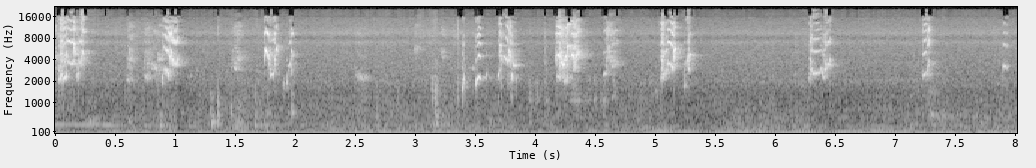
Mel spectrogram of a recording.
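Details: Lovebirds, Euwing green opaline and lutino colour varieties, in the morning: sharp, shrill high chirps in short bursts, scattered irregularly about once a second, with quiet gaps between and a faint low hum beneath.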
